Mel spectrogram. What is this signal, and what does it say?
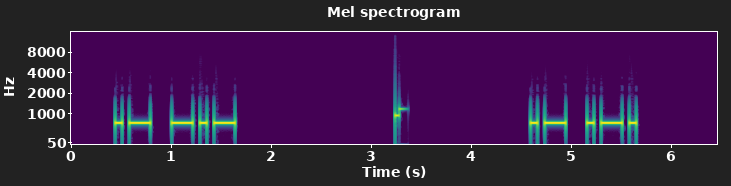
Morse code, heard as a keyed tone, about 17 wpm, 700 Hz. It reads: AK AR
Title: US States 17wpm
